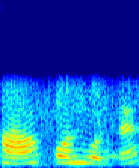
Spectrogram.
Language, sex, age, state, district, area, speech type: Marathi, female, 30-45, Maharashtra, Amravati, rural, conversation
